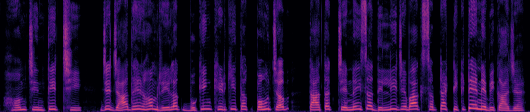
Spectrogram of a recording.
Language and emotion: Maithili, fearful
